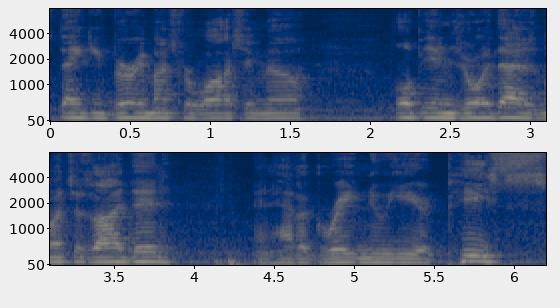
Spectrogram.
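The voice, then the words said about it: Strained, worn-out voice. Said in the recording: “my voice is really gone. I just blew it out with that performance.”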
